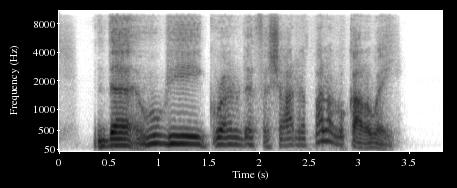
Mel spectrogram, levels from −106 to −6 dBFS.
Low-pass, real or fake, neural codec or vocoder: 9.9 kHz; fake; codec, 16 kHz in and 24 kHz out, 0.4 kbps, LongCat-Audio-Codec, fine tuned four codebook decoder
